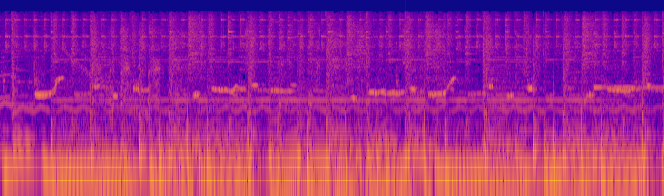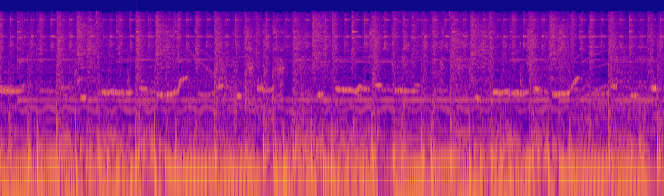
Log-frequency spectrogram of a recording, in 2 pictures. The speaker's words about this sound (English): As I walk down the street, whistling this.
